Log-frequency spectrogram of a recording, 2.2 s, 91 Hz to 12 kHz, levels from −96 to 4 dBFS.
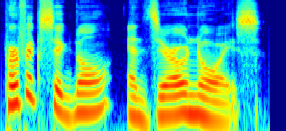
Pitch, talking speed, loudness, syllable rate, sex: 190 Hz, 140 wpm, -17 LUFS, 4.8 syllables/s, female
